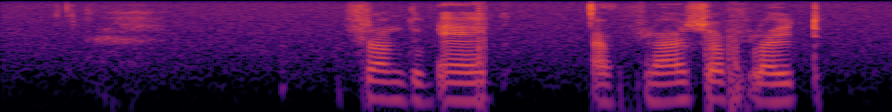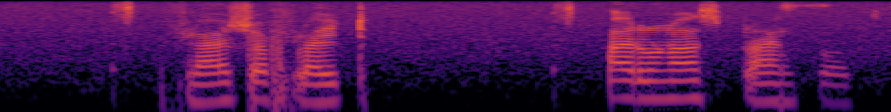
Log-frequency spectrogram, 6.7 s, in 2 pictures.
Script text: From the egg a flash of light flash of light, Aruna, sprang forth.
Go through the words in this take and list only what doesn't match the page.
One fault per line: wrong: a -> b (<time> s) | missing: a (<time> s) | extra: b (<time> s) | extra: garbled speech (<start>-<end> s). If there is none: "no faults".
no faults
